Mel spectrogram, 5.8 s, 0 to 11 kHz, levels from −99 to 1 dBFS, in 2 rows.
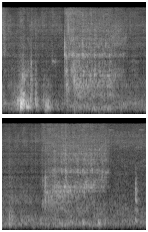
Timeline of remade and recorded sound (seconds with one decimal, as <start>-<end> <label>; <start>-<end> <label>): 0.0-1.5 remade; 1.5-2.2 recorded; 2.2-4.0 remade; 4.0-5.8 recorded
